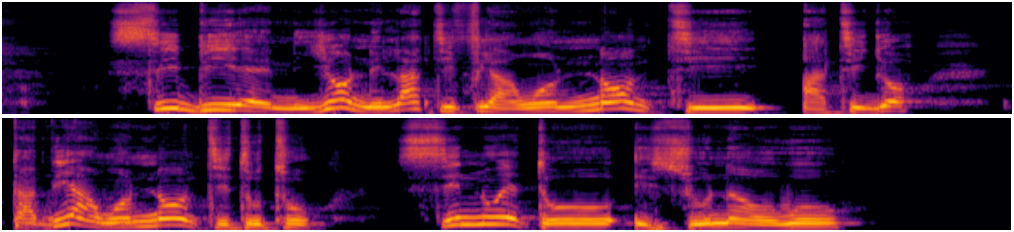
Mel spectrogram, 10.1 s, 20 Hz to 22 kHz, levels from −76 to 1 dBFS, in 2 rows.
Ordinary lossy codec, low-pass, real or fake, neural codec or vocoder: none; none; real; none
